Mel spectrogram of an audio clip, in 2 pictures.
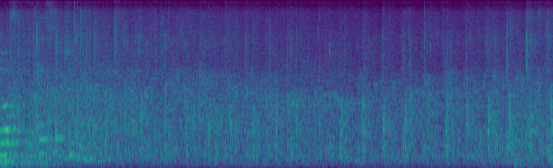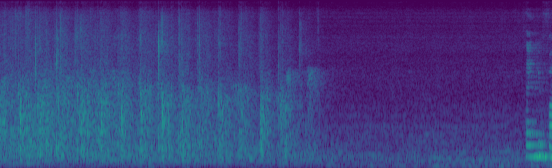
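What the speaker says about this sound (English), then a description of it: "Once again, let's give a grand round of applause to Professor Jeevan." Audience applause at a commencement ceremony: steady, dense clapping from a large crowd in a hall, lasting several seconds before fading to quiet room tone.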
